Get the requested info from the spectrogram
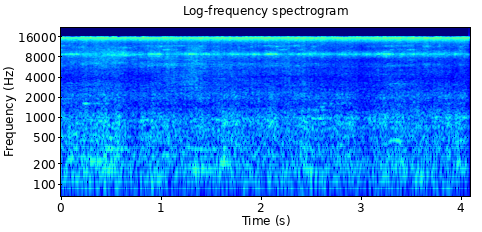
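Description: Steady rumble and hiss of Shinkansen bullet trains at a station platform: one standing beside the platform and another pulling in slowly.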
